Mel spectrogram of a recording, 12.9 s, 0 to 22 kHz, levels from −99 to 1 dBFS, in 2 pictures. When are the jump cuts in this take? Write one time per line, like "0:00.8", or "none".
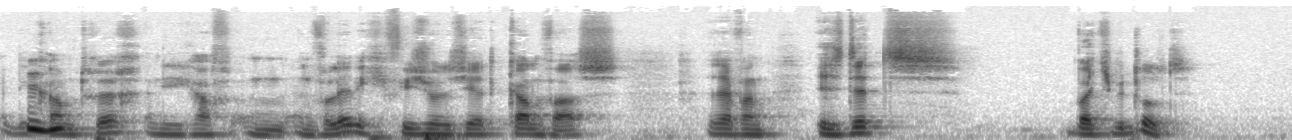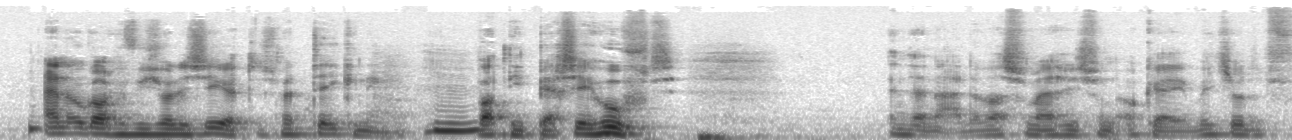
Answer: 0:03.4
0:06.6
